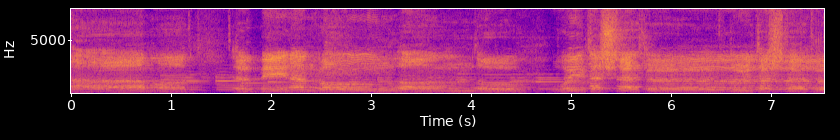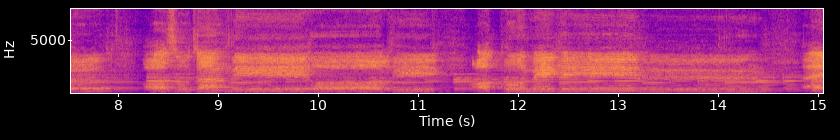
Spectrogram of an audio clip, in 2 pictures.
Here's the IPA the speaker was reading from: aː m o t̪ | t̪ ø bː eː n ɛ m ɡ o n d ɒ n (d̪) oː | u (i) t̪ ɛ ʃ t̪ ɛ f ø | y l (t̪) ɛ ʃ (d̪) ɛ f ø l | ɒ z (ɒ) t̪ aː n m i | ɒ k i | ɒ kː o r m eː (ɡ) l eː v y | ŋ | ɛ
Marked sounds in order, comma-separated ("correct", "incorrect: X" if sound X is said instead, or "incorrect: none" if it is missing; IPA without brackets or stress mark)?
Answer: correct, incorrect: j, correct, incorrect: t̪, incorrect: u, correct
